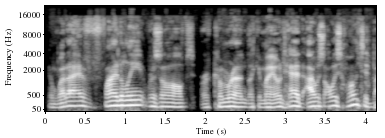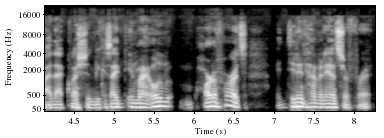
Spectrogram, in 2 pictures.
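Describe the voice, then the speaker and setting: A man's voice: medium pitch, brisk, darkish tone, no echo. A man hosting a podcast, speaking earnestly and building up to his point. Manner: earnest, building rhetorical speech. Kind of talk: casual podcast chat.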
